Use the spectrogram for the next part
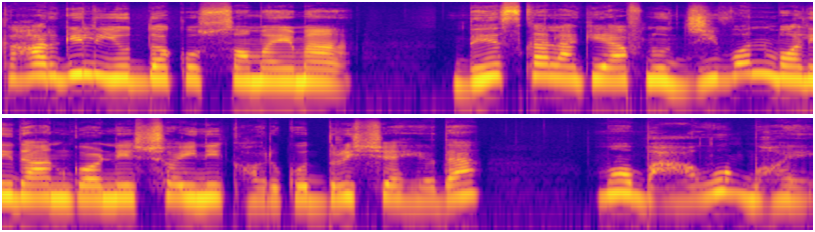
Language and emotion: Nepali, sad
